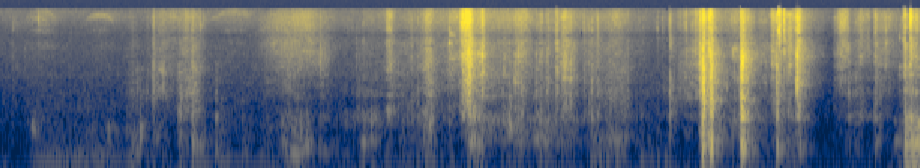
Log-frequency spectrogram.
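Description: Cardboard box of Tassimo T-discs being handled and rustled as a milk disc is pulled out of it, with a sharp click about three seconds in and a quick run of clicks and knocks near the end.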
